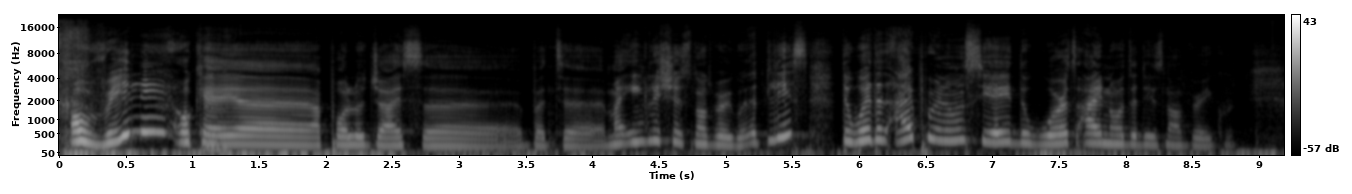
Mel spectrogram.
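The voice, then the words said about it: Italian-accented English. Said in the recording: “I have an Italian, how can I say? ... Accent. ... my Italian accent”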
